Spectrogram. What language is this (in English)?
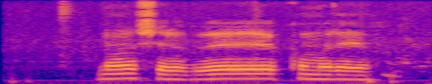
Kinyarwanda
